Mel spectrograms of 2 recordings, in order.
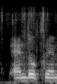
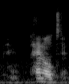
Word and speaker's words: Pendleton: You're not supposed to say the D like it's supposed to be a soft D. That's a weird thing to say out loud. Pendleton is I guess how you say it out there in Oregon.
